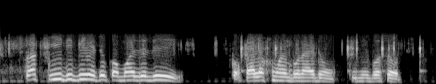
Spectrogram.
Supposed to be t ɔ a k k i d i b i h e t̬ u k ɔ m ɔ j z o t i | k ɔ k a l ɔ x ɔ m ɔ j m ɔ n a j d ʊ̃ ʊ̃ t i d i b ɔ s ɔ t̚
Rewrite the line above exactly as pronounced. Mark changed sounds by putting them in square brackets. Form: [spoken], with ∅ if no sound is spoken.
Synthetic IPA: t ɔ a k k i d i b i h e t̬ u k ɔ m ɔ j z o [d] i | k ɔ k a l ɔ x ɔ m ɔ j [b] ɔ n a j d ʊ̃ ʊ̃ t i [n] i b ɔ s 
